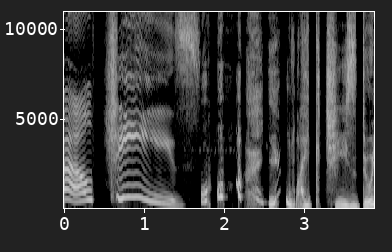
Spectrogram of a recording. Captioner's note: giggling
